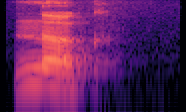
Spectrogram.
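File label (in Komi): "нӧк", Komi, female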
